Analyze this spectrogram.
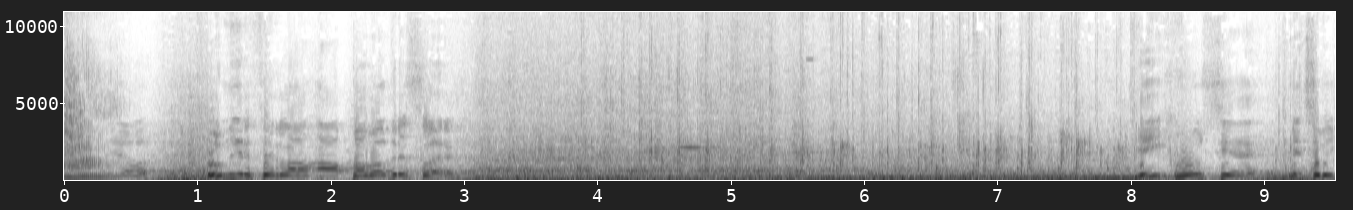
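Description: A car engine revs up and down close by.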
